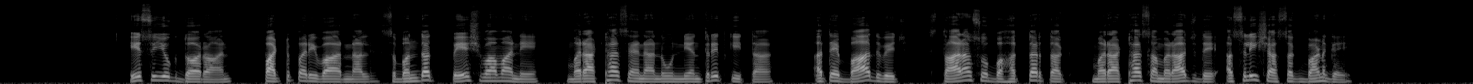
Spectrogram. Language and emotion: Punjabi, neutral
